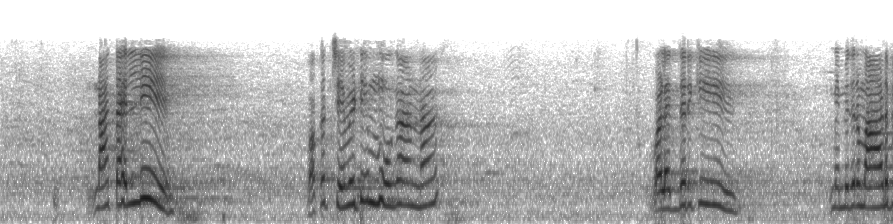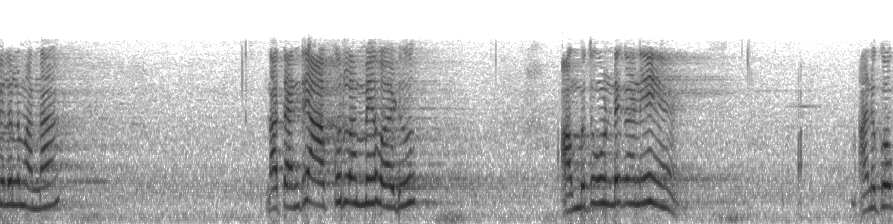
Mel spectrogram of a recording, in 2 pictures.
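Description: A girl speaks in short bursts through a microphone and loudspeakers, with pauses between phrases.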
